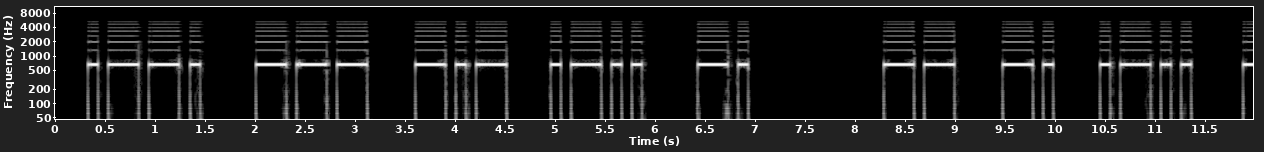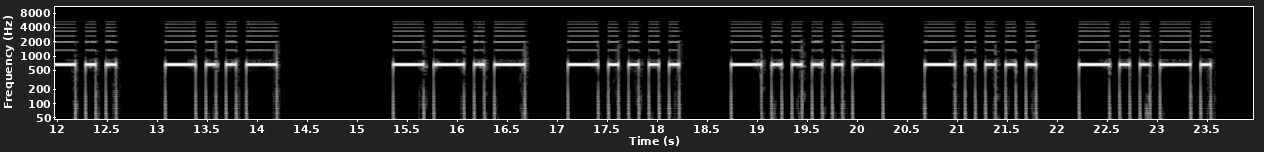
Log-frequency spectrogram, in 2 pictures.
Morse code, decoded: POKLN MNLDX Q6-6/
